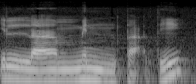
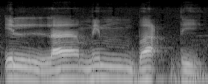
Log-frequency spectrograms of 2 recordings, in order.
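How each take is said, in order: First: An n sound comes before the b. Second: An m sound comes before the b. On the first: This follows the written letters. "Tulisannya illa min ba'di" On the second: This is how it must be recited. "tetapi cara membacanya illa mim ba'di"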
